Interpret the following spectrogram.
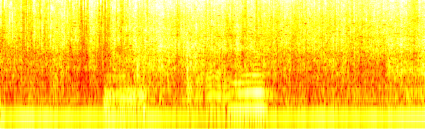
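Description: Clear plastic bag crinkling as it is handled and pulled off a camera lens, a dense run of rustles and crackles.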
